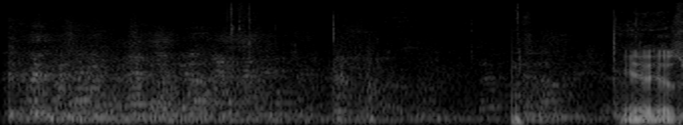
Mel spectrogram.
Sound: audience laughing

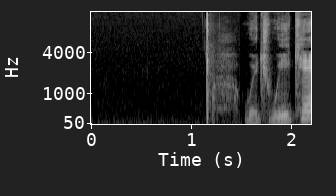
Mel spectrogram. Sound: lips smack in thinly-veiled irritation

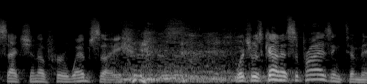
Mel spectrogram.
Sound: audience laughing

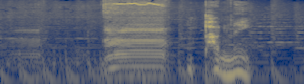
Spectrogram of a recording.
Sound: desoldering tool noise

